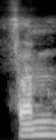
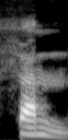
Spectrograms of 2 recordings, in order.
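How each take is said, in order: First: It begins with a hissing s sound. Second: It begins with a soft tongue-between-teeth th. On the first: The speaker calls it wrong. "অনেকে সান সান বলবেন না" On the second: The speaker calls it right. "জিহ্বার আগা সামনের উপরে দুই দাঁতের আগার সাথে লাগাবেন। লাগিয়ে নরম করে বলবেন"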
